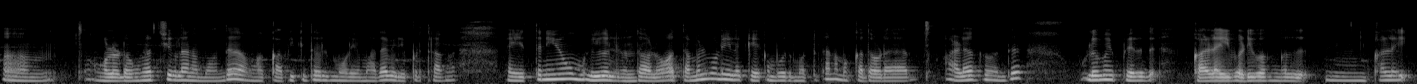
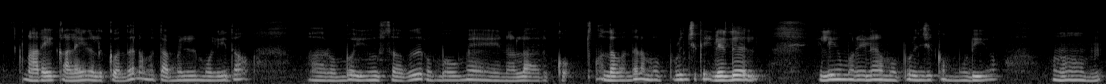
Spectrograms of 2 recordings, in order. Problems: none marked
